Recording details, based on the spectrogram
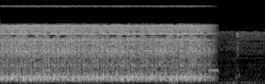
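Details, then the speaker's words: Simulated virtual knee replacement game on a 76-year-old man: powered drill gives a steady high-pitched whine for about two seconds, then stops, drilling into the femur for the distal femoral cutting jig; surgical bone drill. "A hole must be drilled inside the femur to set up the distal femoral cutting jig and alignment device."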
